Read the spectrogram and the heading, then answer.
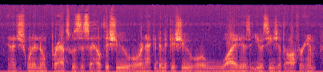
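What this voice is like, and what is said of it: Smooth radio-style voice. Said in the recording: “That's kind of a smooth radio voice that ... had there.”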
